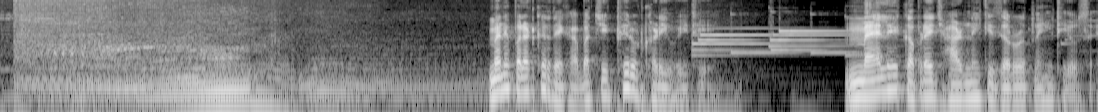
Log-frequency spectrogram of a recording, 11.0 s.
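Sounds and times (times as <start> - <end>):
taxi engine accelerating away: 0.0 - 6.3
speech: 4.9 - 7.3, 8.5 - 10.9.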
